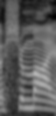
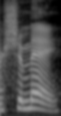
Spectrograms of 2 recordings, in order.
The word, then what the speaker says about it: Shimei: Do you remember this guy from a few weeks ago, Shammai or Shimei? His name could be pronounced either way.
